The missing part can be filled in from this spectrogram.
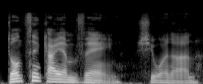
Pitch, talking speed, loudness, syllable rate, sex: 100 Hz, 235 wpm, -19 LUFS, 4.5 syllables/s, male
